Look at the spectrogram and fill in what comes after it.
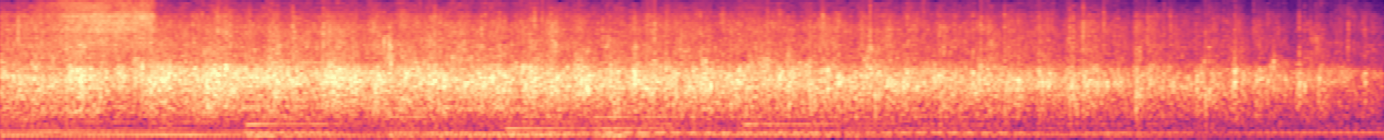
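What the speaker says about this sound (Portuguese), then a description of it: "diga amém e aplauda ao Senhor Jesus" A church congregation applauds during a sermon, a soft wash of clapping that fades slowly toward the end, with tonal sound and faint voices underneath.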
